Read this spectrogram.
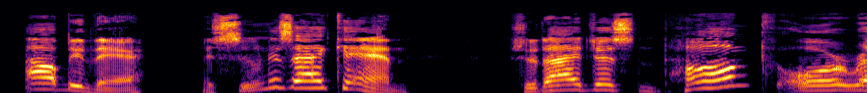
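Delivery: high bright female voice; woman's voice. Acted. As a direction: lift into a high lady's voice. Mrs Lane voiced high.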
